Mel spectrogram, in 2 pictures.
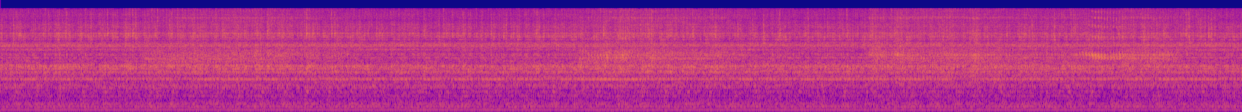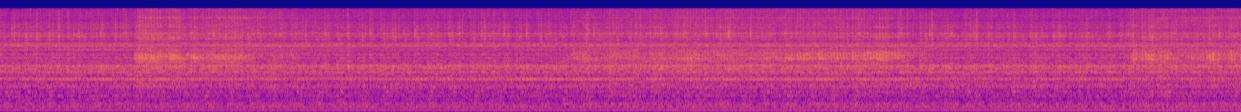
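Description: A milling machine hums steadily as its cutter spins.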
